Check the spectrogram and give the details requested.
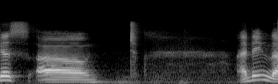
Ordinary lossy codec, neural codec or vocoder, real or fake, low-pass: none; codec, 16 kHz, 0.5 kbps, FunCodec, trained on Chinese and English, 25 frames a second; fake; none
